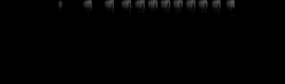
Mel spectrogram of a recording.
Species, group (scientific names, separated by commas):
Phaneroptera falcata, Orthoptera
